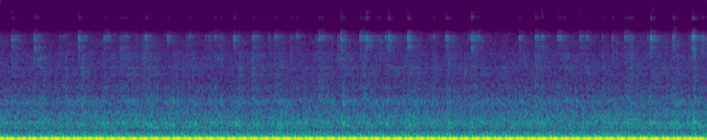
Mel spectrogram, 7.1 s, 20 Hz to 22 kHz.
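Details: Air-cooled VW Beetle Type 1 at idle. Loud steady idle with a regular pulse about three times a second; noise near the alternator pulley, owner suspects an eccentric pulley.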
